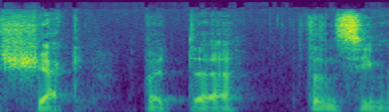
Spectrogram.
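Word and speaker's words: Schaech: I looked it up I heard him pronounce it it's Sheek but uh doesn't seem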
